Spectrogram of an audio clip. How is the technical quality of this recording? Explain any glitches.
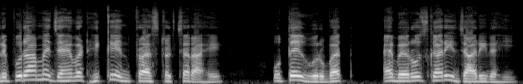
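The recording has repeated hard clipping on its louder passages. It occurs at 0.19 to 0.80 s, 1.43 to 1.48 s, 1.94 to 1.99 s, 2.91 to 3.37 s and 4.00 to 4.72 s. The speech peaks run about 2 to 3 dB past what the recording chain could pass, and about 5 dB in the last stretch. The waveform tops are sliced flat, which adds high harmonics. This is heard as crackle on the peaks, worst near the end.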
